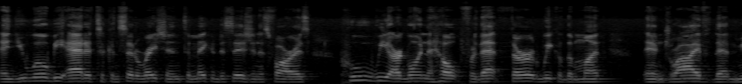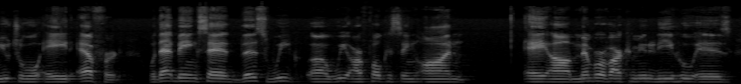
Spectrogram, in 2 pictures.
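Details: Adult speaker; Normal voice.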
